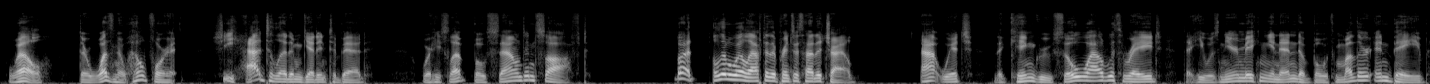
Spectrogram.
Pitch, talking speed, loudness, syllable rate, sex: 130 Hz, 220 wpm, -21 LUFS, 5.6 syllables/s, male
